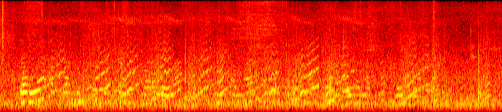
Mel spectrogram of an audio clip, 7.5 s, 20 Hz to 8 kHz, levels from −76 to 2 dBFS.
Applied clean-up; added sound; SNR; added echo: none; Fire; -4 dB; reverberation time 0.2 s.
